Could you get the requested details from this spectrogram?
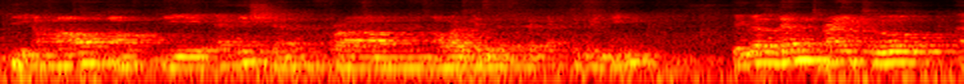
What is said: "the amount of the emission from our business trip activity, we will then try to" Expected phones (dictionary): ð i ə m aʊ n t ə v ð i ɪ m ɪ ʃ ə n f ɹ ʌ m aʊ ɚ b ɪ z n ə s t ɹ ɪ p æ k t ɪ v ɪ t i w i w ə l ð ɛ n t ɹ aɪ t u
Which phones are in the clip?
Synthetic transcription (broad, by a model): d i ə m aʊ n t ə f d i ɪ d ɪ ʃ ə n f ɹ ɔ m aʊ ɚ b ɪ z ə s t ɪ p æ k t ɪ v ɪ t i w i w ə l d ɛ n t ɹ aɪ t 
